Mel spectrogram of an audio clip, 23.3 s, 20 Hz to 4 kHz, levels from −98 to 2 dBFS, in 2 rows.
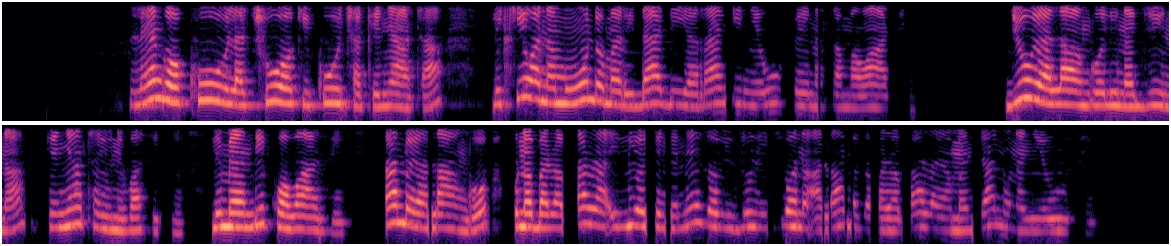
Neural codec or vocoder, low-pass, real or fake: none; 3.6 kHz; real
